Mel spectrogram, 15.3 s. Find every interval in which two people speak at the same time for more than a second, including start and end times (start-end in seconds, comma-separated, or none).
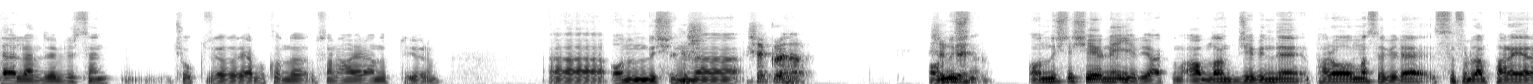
none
